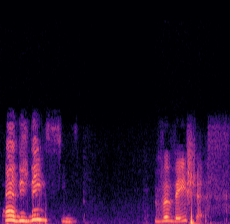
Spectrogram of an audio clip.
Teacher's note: This first I definitely becomes a schwa.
